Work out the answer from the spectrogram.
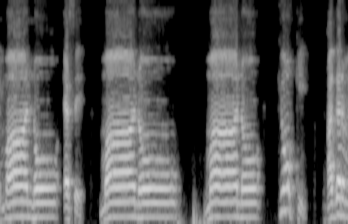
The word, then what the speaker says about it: मानो: लगा हुआ है, मानो, तो मानो का उच्चारण कैसे होगा, म ऊपर और नो बीच में, वही जैसे हरि के अंदर था वैसे मानो, नो के ऊपर आ रहा है, ठीक है ना,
